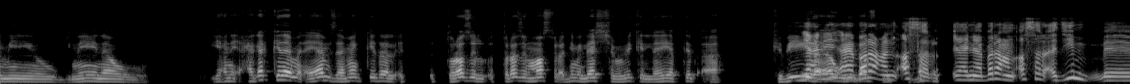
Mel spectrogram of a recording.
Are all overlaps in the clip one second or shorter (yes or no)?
no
